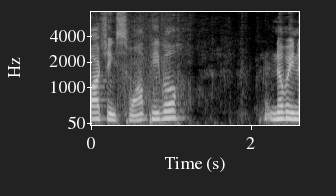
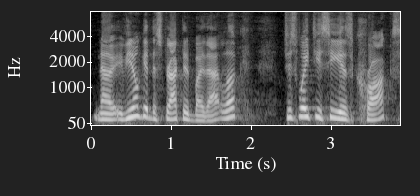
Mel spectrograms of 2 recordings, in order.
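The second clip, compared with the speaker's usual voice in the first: normal talking voice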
